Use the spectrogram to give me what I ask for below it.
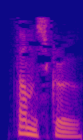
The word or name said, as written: thumbscrew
